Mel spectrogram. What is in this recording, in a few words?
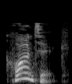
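"quantic", English, British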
